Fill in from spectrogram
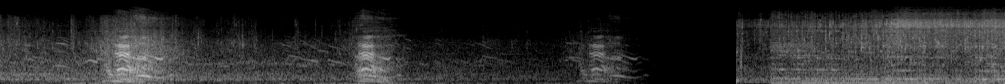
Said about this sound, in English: We keep a-bailing water out of this here floating barn, but I'm a-thinking the water's leaking in much faster than we're a-bailing it out.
